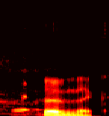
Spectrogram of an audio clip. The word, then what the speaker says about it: Krapivnik: we're bringing in Krapivnik. My apologies if I'm not pronouncing your name correctly. He's a Russian-born military. Is that correct? Close, close. Krapivnik. Krapivnik. Well, if you're into the Russian process, Krapivnik.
